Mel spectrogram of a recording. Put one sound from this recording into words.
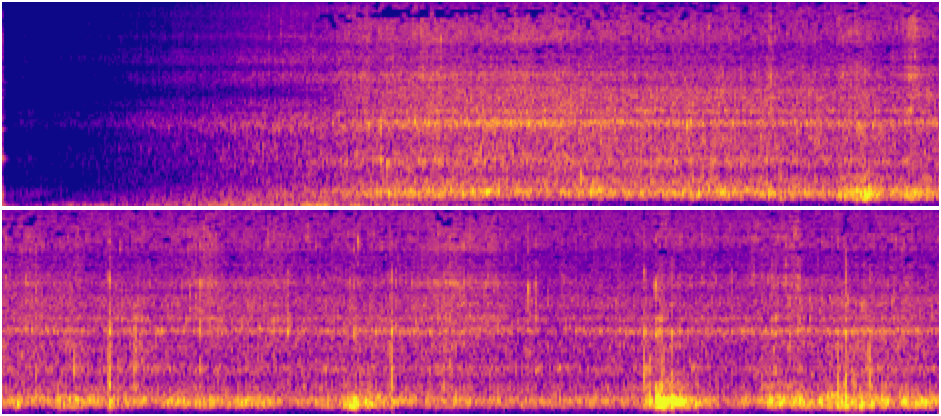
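Water rushes and splashes steadily around a kayak close by.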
